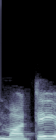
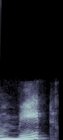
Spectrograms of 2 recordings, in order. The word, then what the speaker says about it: MATE: the mate desktop environment let me pronounce it m a you can call it whatever you want mate or mate desktop environment so as you can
